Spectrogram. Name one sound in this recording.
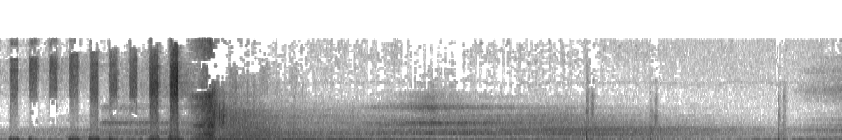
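Footsteps tap on a tiled floor.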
